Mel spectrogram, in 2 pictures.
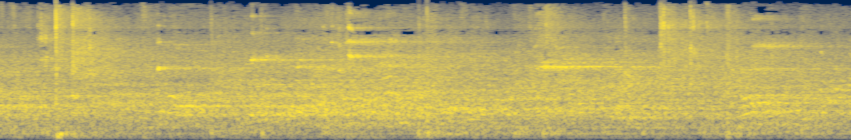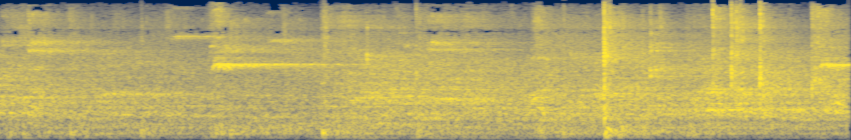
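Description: Adult men and women call out and chatter around the hall.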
